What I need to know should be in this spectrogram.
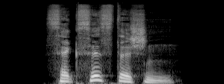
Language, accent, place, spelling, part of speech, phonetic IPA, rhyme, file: German, Germany, Berlin, sexistischen, adjective, [zɛˈksɪstɪʃn̩], -ɪstɪʃn̩, De-sexistischen.ogg
- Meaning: inflection of sexistisch: 1. strong genitive masculine/neuter singular 2. weak/mixed genitive/dative all-gender singular 3. strong/weak/mixed accusative masculine singular 4. strong dative plural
